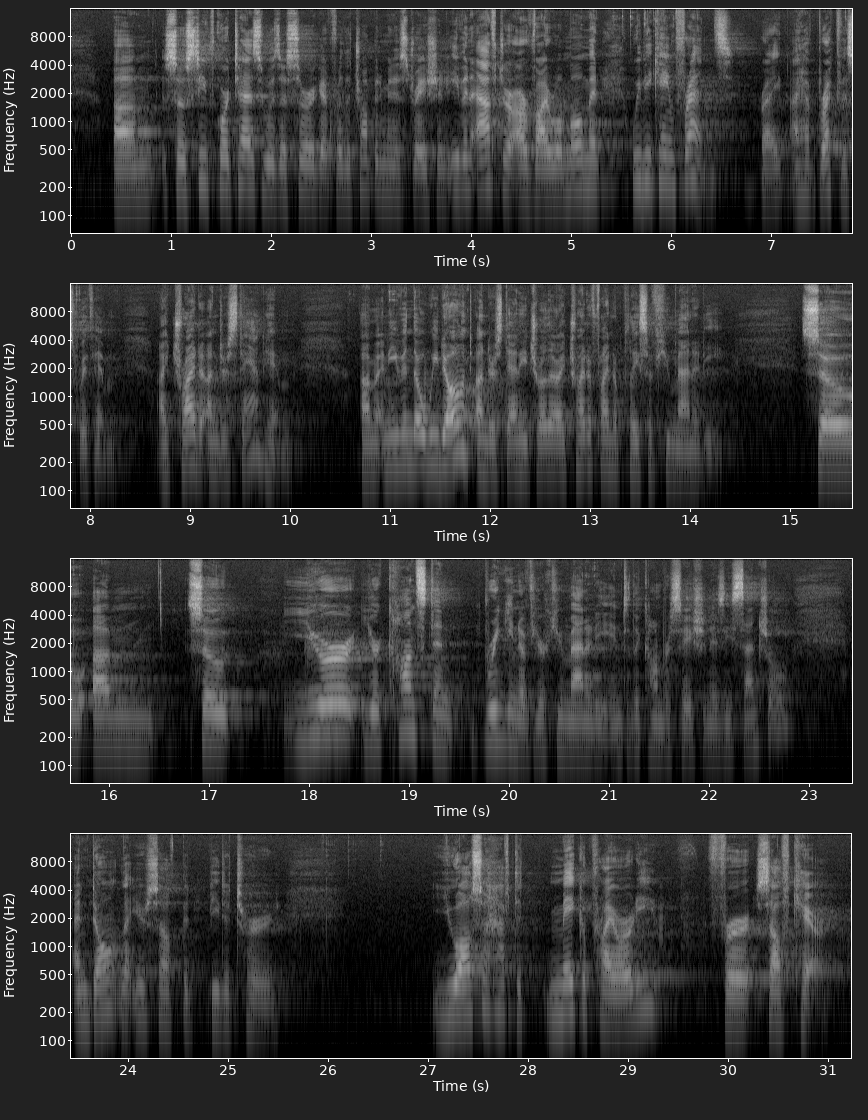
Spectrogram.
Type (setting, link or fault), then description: setting, large echoing room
